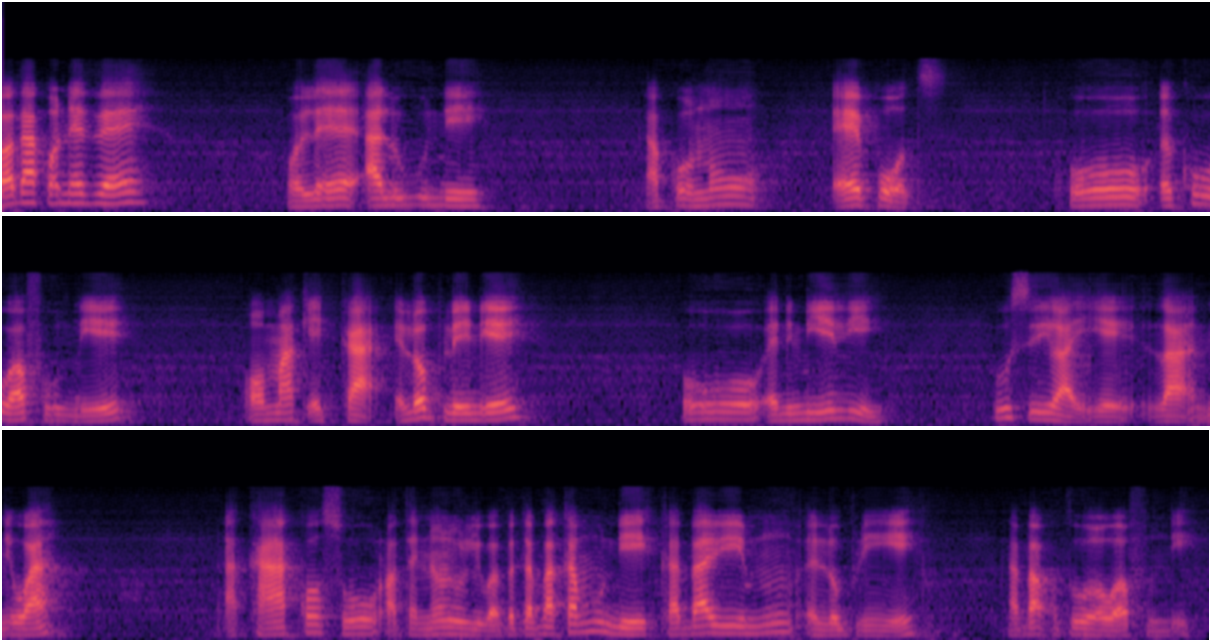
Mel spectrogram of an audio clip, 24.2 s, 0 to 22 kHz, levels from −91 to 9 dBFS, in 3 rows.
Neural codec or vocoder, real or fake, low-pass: codec, 16 kHz, 0.3 kbps, FocalCodec; fake; 7.2 kHz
